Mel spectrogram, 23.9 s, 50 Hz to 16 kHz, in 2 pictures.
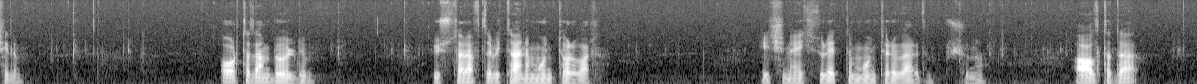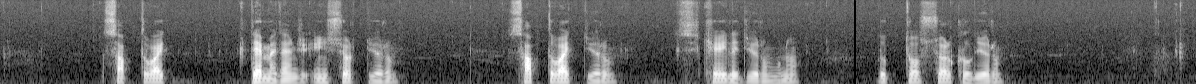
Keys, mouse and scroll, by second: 0.0 middle click, 0.8 Tab, 1.3 ctrl+r, 3.1-4.1 shift+middle drag, 4.1 3, 4.3 click, 5.2 i, 6.3 middle click, 6.7 e, 7.5 Tab, 7.8-10.0 middle drag, 10.0 Tab, 10.3 click, 13.0-14.2 right drag, 14.2 ctrl+z, 15.1 i, 17.1-18.6 right drag, 18.6 s, 21.5 right click, 21.8-23.6 middle drag, 23.6 ctrl+z.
